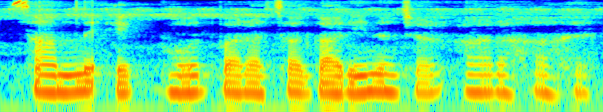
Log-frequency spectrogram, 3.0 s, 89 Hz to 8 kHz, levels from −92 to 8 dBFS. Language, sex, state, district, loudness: Hindi, female, Arunachal Pradesh, Lower Dibang Valley, -18 LUFS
